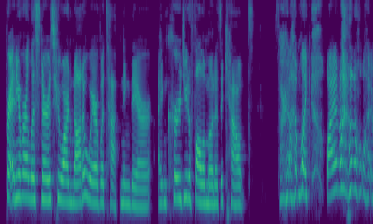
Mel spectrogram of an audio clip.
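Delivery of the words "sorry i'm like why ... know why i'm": high, fast laughter through tears. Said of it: "tearing up".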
